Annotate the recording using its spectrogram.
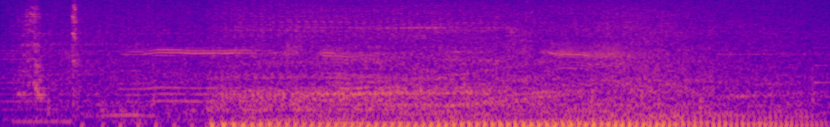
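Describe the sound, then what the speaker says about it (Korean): On a rainy day, a motorcycle engine revs up after a couple of brief clicks and then drones steadily and loudly, close by. "위험하게 오토바이를 모는 한 남자"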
